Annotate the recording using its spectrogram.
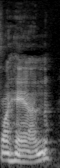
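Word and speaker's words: Lehane: River by Dennis lahan or leane depending on how you pronounce it I have some Irish friends that pronounce it lahan I think they would know so I'm going to go with lahan but I've heard it pronounced differently uh this is a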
